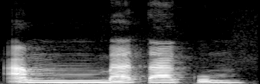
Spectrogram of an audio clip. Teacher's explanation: Ya, jadi ketika huruf nun mati atau tanwin ketika bertemu dengan huruf ba ya, maka membacanya bukan anba atau angba, tetapi huruf mimnya ditonjolkan ambatakum, dimasukkan mim di situ. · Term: iqlab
